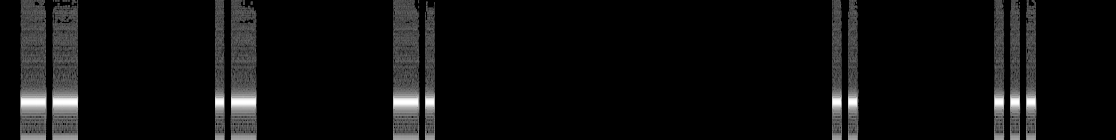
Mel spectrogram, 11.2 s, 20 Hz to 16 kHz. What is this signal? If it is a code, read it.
Morse code, heard as a keyed tone, about 15 wpm, spaced as for 5 wpm, 1000 Hz. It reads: MAN IS
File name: qotdfiles / 5wpm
